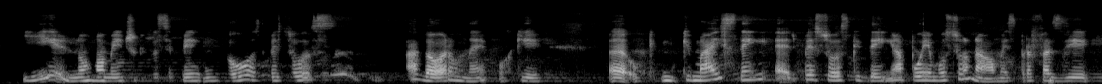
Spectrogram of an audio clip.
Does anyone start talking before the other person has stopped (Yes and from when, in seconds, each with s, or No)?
No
